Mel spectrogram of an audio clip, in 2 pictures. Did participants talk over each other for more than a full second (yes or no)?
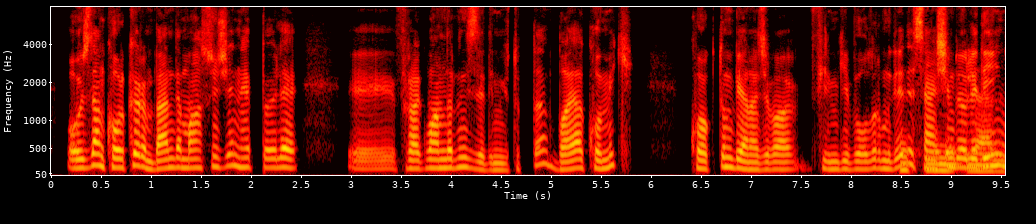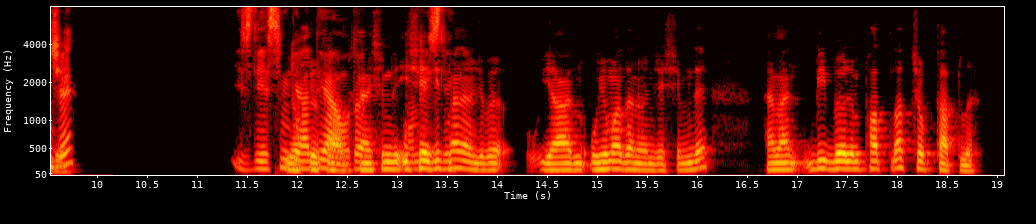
yes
